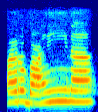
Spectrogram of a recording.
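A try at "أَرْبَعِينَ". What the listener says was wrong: और ये रा को ना टंग स्प्लिट नहीं करते, ये पहले भी कई बार बता चुकी हूँ, रा में टंग को स्प्लिट नहीं करना। अर, अर नॉट अर। अर, अरबाईना, पूरा 2 काउंट करिए। अरबाईना।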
